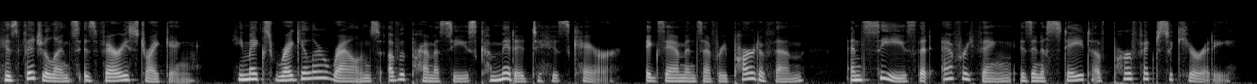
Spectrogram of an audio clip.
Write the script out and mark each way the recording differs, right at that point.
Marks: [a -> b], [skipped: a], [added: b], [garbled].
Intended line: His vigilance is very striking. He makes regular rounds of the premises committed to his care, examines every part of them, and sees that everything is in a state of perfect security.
His vigilance is very striking. He makes regular rounds of the premises committed to his care, examines every part of them, and sees that everything is in a state of perfect security.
